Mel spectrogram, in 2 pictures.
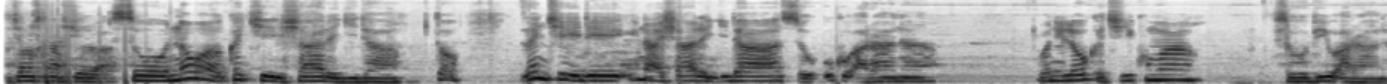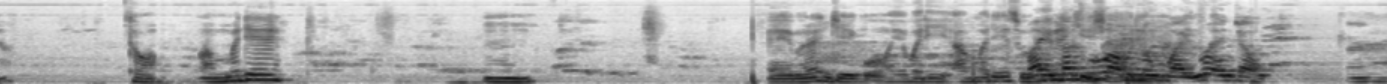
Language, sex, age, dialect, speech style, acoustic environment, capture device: Hausa, male, 18-24, Nigeria - Kano, excited, people talking, mobile / Linux / Chrome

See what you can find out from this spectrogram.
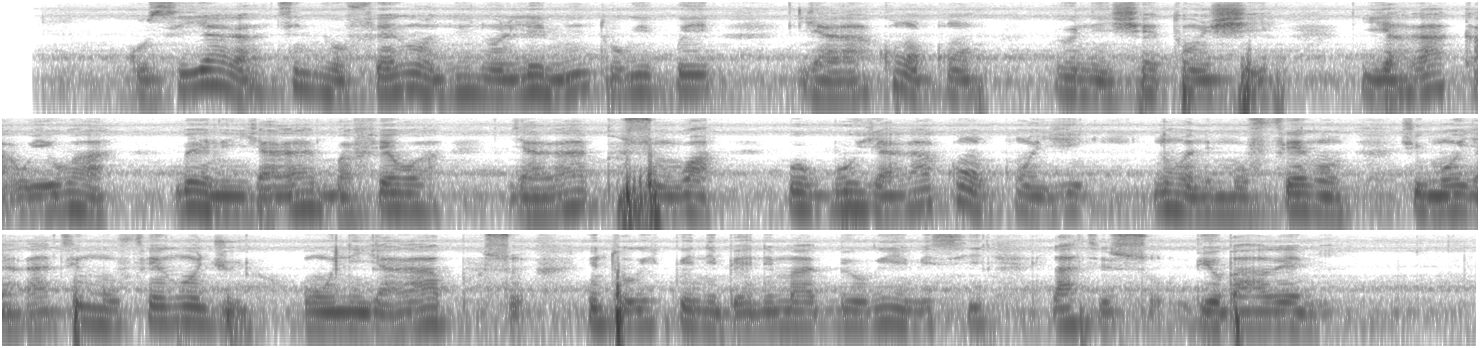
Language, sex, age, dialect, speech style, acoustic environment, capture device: Yoruba, male, 25-34, Nigeria - Nigerian Standard, happy, silence, mobile / Linux / Chrome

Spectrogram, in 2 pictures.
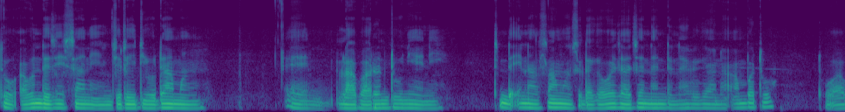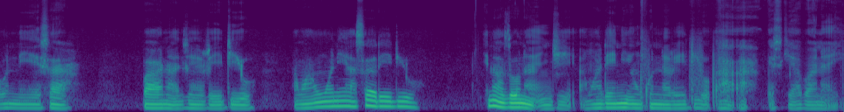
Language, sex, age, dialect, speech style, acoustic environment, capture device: Hausa, male, 18-24, Nigeria - Nigerian Standard, relaxed; focused, silence; nature, mobile / Linux / Chrome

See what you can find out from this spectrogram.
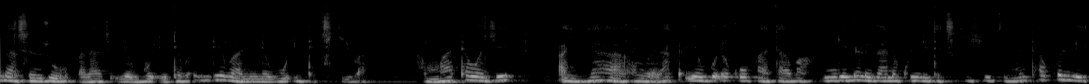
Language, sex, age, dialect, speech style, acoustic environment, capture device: Hausa, male, 25-34, Nigeria - Kano, excited; focused; happy; relaxed, silence, mobile / Linux / Chrome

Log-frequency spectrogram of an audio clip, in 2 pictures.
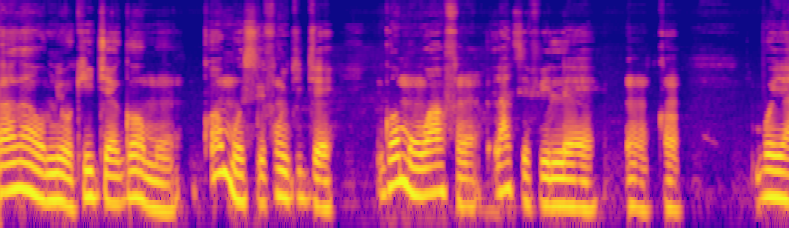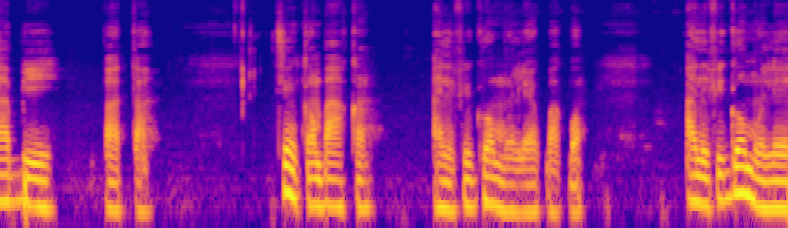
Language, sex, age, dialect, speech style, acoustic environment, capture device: Yoruba, male, 25-34, Nigeria - Ibadan, happy, silence, desktop / Linux / Chrome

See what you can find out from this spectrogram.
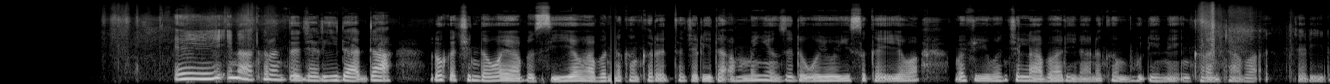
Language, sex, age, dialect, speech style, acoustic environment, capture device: Hausa, female, 35-44, Nigeria - Lagos Yoruba, happy, people talking, mobile / Linux / Chrome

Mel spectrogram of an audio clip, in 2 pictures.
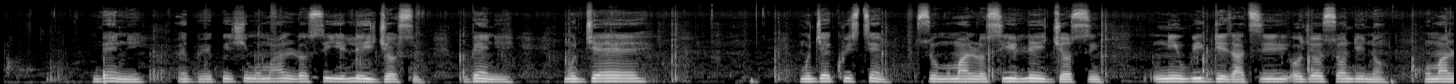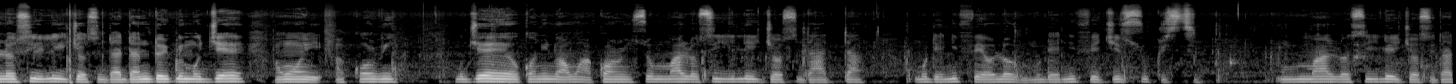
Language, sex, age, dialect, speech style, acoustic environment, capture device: Yoruba, male, 18-24, Nigeria - Lagos Yoruba, nervous, people talking; nature; appliances; traffic, mobile / Linux / Chrome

